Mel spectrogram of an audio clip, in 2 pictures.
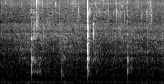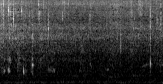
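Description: Food frying in oil in a steel wok, a faint steady sizzle, with a metal spatula scraping and clinking against the pan; one sharper clink comes a little under two seconds in.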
